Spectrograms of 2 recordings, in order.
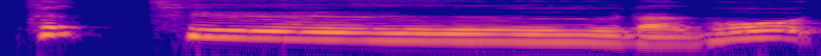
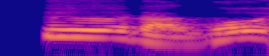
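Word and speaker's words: טית: 이 테트라고 있는데 테트는 이 바구니, 이 바구니 모양이 이렇게 생겼죠. 바구니가 있고 여기 손잡이가 있고 뭐 이렇게 해서 사람들이 이렇게 바구니 모양으로 테트라고 읽습니다.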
